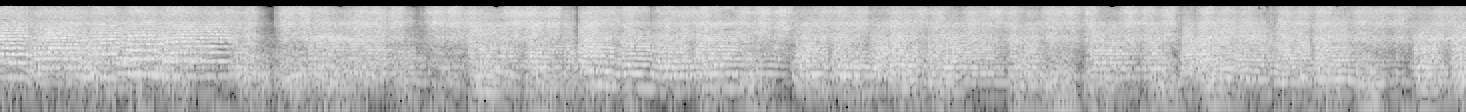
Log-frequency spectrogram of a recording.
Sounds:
speech, jazz, music

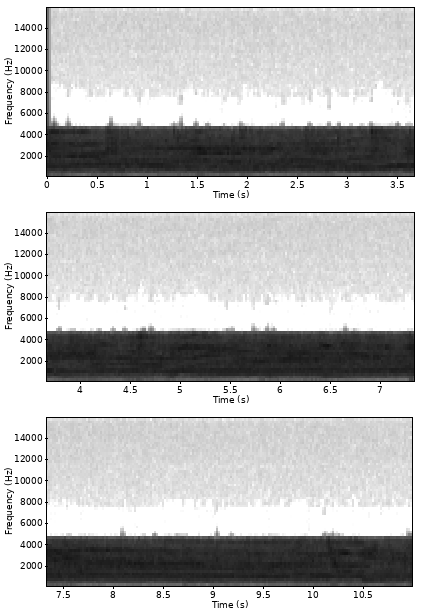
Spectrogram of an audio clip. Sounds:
music, speech

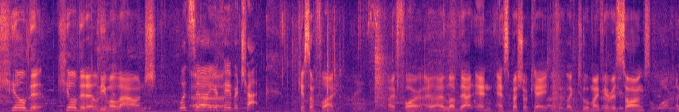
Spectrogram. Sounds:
speech

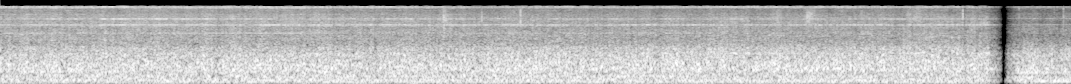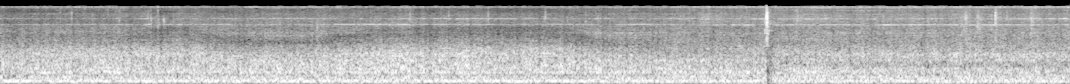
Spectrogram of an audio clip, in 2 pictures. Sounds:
aircraft, airplane, vehicle

